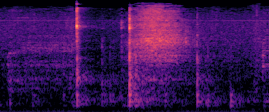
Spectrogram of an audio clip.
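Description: Small steel parts of a homemade tailstock alignment tool clicking and clinking as a T-handle hex key is fitted into its lock screw: a few sharp metal clicks, with a short scrape after the one about a second in.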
